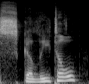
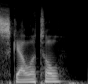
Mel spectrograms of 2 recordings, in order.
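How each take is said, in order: First: The word is said the Canadian way. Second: The word is said the non-Canadian way. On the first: "everybody in Canada says that word as skeletal" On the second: "Everywhere else on the planet, I'm sure it's skeletal"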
